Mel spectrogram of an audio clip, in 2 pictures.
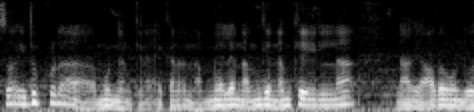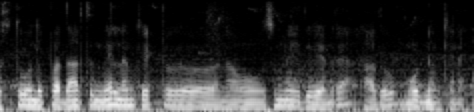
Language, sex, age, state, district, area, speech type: Kannada, male, 30-45, Karnataka, Mysore, urban, spontaneous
